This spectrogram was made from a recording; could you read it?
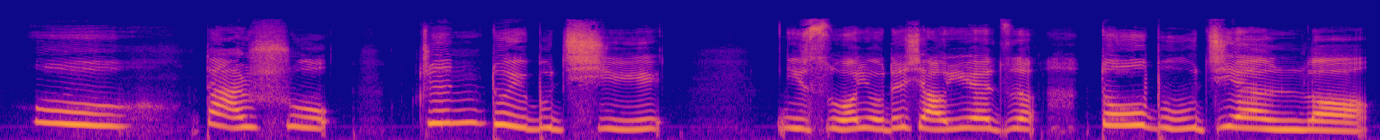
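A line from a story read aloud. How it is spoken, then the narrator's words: Deep sigh. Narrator (Chinese): 菲儿深深的叹了口气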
